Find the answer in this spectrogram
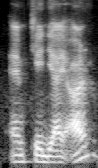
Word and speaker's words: mkdir: In this case, we are going to use the command mkdir, which is also can be pronounced as make directory.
